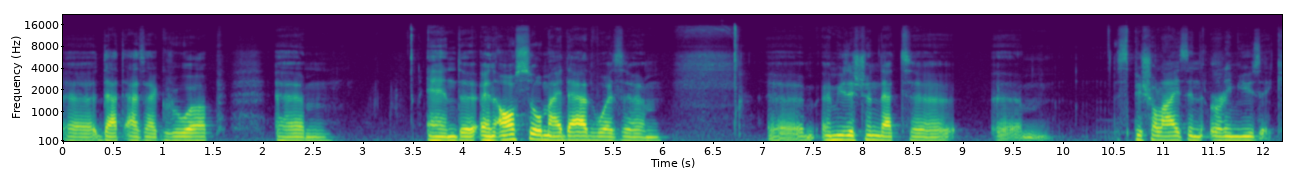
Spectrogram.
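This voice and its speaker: A man with a French-Canadian accent, medium pitch and a dark, mellow tone, speaking at a very slow pace in a monotone, flat delivery broken by long, frequent pauses. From Quebec, Montreal. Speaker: orchestra conductor and founder. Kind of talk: interview. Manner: halting, with many fillers.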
